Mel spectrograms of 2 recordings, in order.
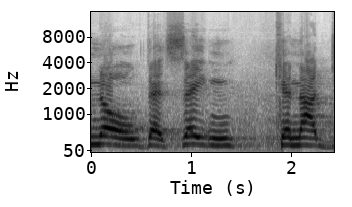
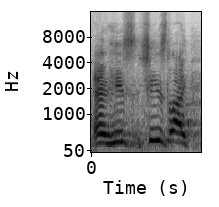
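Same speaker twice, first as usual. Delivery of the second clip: ordinary delivery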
